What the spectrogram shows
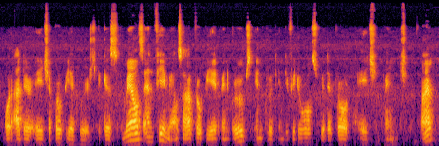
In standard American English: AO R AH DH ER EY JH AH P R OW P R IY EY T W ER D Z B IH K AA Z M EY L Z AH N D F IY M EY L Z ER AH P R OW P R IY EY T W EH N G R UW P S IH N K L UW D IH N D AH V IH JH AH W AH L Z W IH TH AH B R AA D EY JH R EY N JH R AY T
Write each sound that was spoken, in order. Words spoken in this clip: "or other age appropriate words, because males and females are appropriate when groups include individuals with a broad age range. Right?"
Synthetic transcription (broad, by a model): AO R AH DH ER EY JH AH P R OW P R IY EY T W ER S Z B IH K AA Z M EY L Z AH N D F IY M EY L S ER AH P R OW P R IY EY T W EH N G R UW P S IH N K L UW D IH N D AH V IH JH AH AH L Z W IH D AH B R AA D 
